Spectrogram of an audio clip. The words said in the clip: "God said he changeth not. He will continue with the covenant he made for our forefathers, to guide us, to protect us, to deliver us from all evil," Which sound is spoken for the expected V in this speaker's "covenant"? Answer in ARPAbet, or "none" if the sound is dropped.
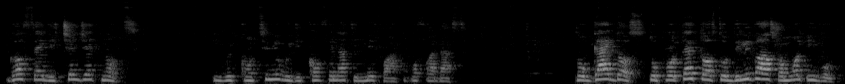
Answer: F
